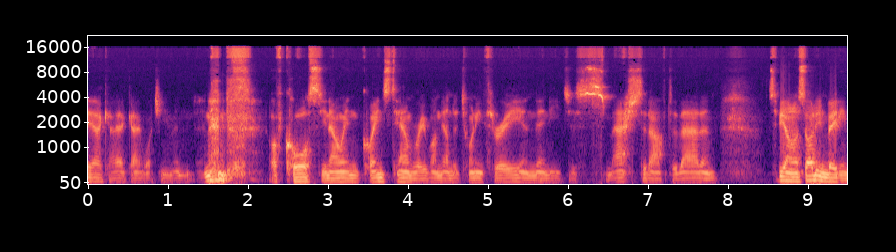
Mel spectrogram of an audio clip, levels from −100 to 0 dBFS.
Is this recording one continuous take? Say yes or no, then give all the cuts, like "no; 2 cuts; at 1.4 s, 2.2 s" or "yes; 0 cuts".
yes; 0 cuts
